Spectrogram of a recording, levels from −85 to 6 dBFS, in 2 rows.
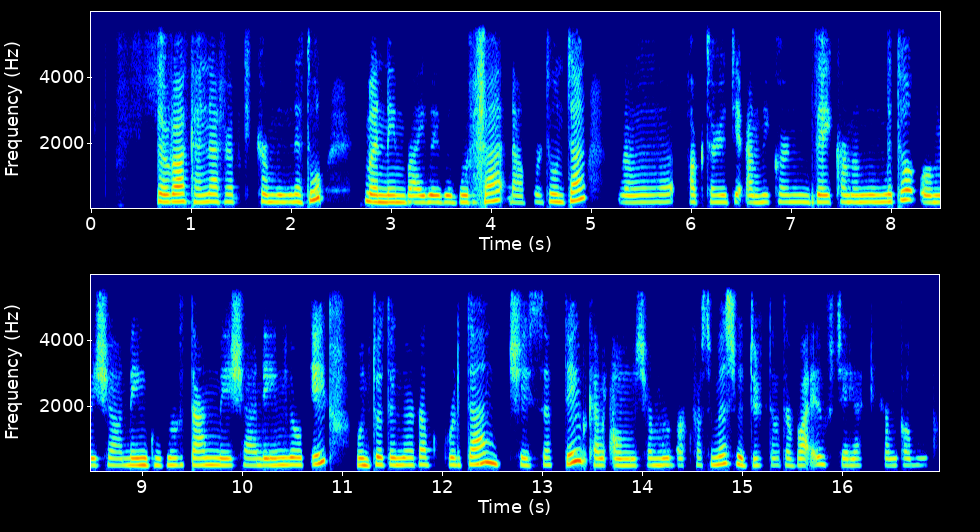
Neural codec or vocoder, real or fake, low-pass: codec, 16 kHz, 0.5 kbps, X-Codec, HuBERT features, trained on balanced general audio; fake; 5.4 kHz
